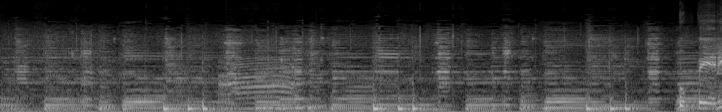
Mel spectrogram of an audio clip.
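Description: Cattle mooing loudly, several long, low bellows following one another and overlapping almost continuously, like a small herd calling, with no voices present.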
